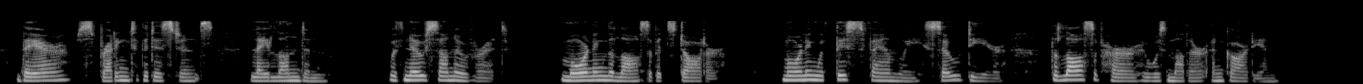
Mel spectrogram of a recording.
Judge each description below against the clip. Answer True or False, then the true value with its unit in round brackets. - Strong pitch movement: False (3.3 semitones)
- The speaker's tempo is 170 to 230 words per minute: False (140 wpm)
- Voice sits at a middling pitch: True (175 Hz)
